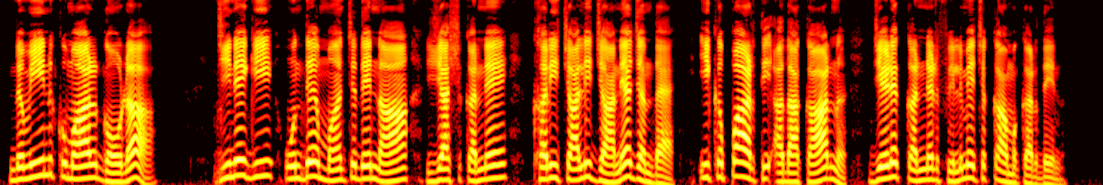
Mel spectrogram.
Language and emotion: Dogri, neutral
